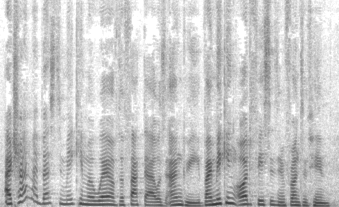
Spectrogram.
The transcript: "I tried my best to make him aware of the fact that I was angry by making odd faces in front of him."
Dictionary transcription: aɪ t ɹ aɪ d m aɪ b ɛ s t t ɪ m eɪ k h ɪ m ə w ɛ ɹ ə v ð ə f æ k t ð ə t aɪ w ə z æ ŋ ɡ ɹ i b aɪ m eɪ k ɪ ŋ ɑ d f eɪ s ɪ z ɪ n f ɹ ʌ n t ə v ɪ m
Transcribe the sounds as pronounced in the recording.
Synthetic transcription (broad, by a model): aɪ t ɹ aɪ d m aɪ b ɛ s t t ɪ m eɪ k h ɪ m ə w ɛ ɹ ə v ð ə f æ k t ð ə t aɪ w ə z æ ŋ ɡ ɹ i b aɪ m eɪ k ɪ ŋ ɑ d f eɪ s ɪ z ɪ n f ɹ ʌ n t ə v ɪ m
